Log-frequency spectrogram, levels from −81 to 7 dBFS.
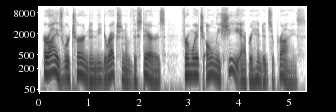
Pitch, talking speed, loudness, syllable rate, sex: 105 Hz, 180 wpm, -19 LUFS, 5.3 syllables/s, male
